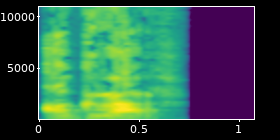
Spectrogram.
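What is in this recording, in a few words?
"aqrar", Azerbaijani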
